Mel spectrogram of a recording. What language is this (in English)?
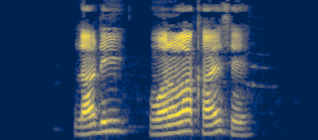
Wadiyara Koli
